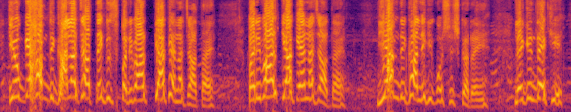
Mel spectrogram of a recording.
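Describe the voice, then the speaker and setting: A woman's voice: extremely high pitch, fairly bright tone. A woman field reporter giving a live news report outdoors, insistent and emotional, repeating her demands. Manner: emotional, voice breaking at times. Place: outdoors at a police barricade.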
